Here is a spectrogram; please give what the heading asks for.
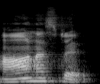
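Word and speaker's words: honest: ஏன்னா ஆனஸ்ட், ஆனஸ்ட். So first letter என்ன வருது? ஆ. அவர். ஃபர்ஸ்ட் லெட்டர் என்ன வருது? ஆ வருது.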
